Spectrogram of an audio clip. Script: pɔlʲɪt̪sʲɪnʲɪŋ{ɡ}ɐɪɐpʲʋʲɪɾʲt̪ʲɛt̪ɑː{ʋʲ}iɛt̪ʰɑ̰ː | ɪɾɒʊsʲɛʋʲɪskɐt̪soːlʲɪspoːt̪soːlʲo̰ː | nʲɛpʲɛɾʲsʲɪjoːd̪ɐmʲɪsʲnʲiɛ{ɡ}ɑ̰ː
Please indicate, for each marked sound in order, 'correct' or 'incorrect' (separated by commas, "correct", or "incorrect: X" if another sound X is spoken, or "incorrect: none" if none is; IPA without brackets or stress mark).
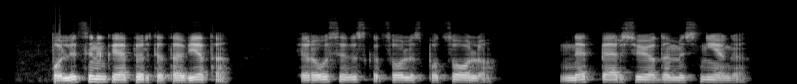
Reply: incorrect: k, correct, correct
